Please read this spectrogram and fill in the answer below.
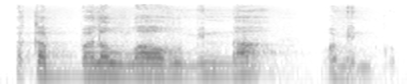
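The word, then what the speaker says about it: تقبل الله منا ومنكم: تقبل اللہ منا ومنکم یا منا ومنکا، یہ بھی چل جائے گا.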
